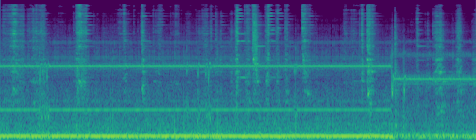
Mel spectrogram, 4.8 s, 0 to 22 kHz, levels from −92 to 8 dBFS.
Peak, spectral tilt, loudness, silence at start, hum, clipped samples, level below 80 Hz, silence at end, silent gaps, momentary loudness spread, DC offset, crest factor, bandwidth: -4 dBFS; -5 dB/octave; -16 LUFS; 0 s; none; under 0.1%; -34 dBFS; 0 s; none; 6 LU; under 0.1%; 12 dB; 19.5 kHz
